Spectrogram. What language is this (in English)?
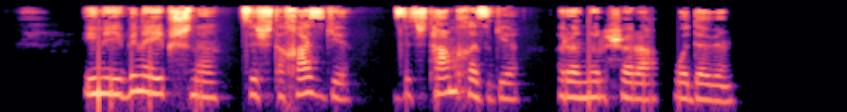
Abkhazian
